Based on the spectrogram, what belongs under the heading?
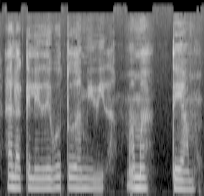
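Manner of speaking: soft loving whisper. Real, not acted. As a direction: whisper it tenderly to mom. Child's tender message to mother.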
